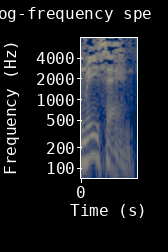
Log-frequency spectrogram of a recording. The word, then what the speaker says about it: methane: If I read correctly, carbon dioxide, the greenhouse gases, is a major concern, but so is methane in the British pronunciation, methane.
